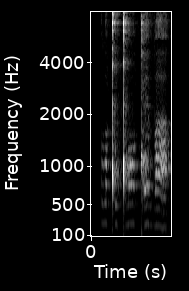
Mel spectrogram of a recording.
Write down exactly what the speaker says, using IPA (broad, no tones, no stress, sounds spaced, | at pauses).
lˠ ʊ ǃʼ ʊ ɡ͡ǃ ɔː ǃʼ ɛ b a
